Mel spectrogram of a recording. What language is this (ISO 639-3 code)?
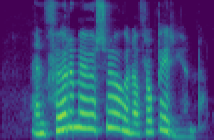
isl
